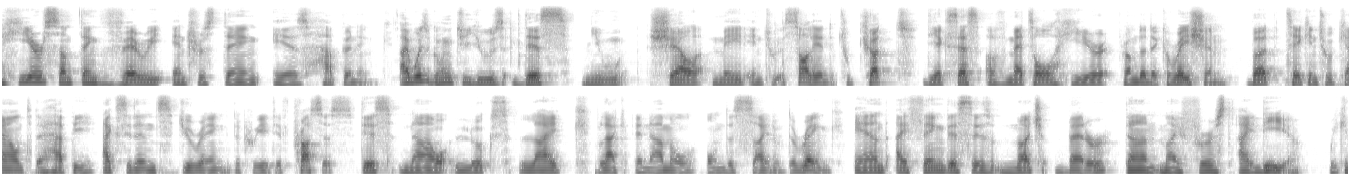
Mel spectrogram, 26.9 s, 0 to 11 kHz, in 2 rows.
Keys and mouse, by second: 0.6 middle click, 3.1 middle click, 5.7 middle click, 7.7 KP_Divide, 8.3 middle click, 9.2 middle click, 10.1-11.1 middle drag, 17.0 alt+a, 18.9 middle click, 20.1 middle click, 26.5 middle click.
